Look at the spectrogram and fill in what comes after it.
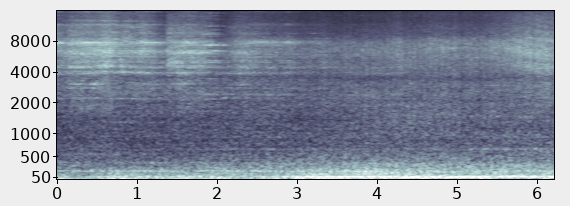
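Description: BNSF freight train rolling past: covered hopper cars clatter by with a thin high wheel squeal. About three seconds in, a group of diesel locomotives in the train comes through, and a deep engine rumble builds and grows louder.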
